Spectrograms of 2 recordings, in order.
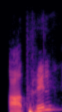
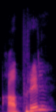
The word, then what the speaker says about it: April: After that we have April which is April. So the spelling is the same. The pronunciation is a little bit different. So, April.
